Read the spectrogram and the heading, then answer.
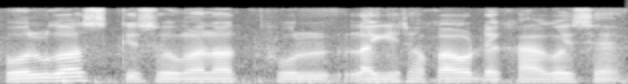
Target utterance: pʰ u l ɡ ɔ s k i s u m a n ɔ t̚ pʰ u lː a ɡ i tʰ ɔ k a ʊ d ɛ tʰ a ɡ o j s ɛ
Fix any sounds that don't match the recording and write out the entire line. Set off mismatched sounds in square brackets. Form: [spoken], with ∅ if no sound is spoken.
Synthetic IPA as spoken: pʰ u l ɡ ɔ s k i s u m a n ɔ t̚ pʰ u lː a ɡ i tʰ ɔ k a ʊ d ɛ [kʰ] a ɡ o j s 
